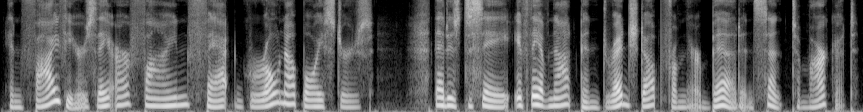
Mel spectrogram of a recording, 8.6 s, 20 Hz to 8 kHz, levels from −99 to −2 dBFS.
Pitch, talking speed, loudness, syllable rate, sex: 185 Hz, 190 wpm, -21 LUFS, 4.1 syllables/s, female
